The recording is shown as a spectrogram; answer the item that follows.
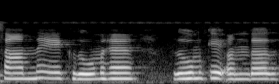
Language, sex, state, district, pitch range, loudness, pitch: Hindi, female, Punjab, Fazilka, 250-275 Hz, -12 LUFS, 265 Hz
